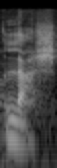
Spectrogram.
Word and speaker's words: lâche: Un lâche, un lâche. We have an accent circonflexe on le A, but it has no influence on the pronunciation.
